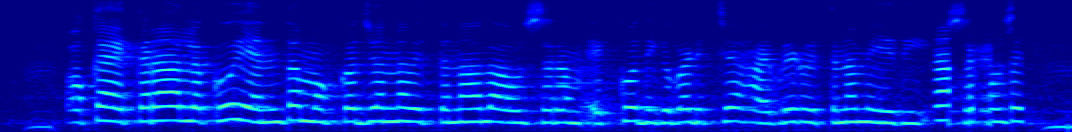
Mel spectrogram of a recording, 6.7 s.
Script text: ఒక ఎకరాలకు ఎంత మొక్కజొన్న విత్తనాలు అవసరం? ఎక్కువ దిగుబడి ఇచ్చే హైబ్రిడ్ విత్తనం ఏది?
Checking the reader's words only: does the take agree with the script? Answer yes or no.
no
